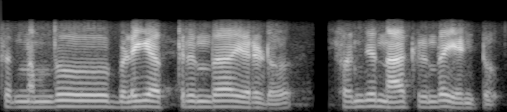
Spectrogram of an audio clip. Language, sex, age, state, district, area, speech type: Kannada, male, 45-60, Karnataka, Chitradurga, rural, conversation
